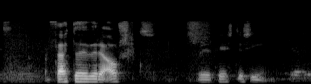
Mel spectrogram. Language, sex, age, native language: Icelandic, male, 15, Icelandic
